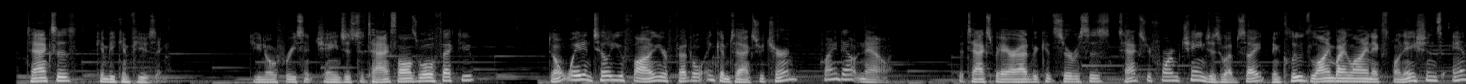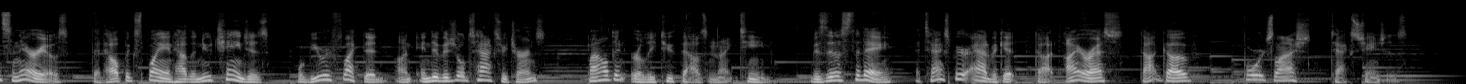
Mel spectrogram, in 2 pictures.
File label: PSA English with Music; 30 Seconds; Tax Changes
